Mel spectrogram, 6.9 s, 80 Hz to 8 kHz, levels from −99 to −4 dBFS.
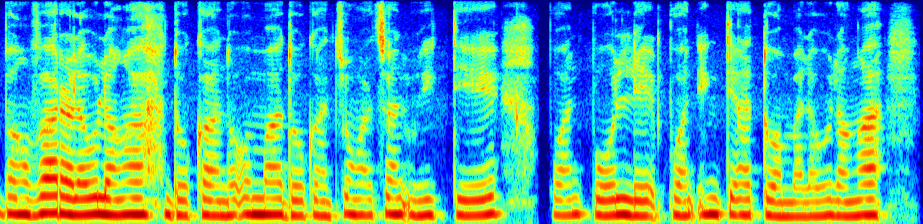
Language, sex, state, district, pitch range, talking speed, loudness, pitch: Mizo, female, Mizoram, Aizawl, 195-210 Hz, 225 wpm, -16 LUFS, 205 Hz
